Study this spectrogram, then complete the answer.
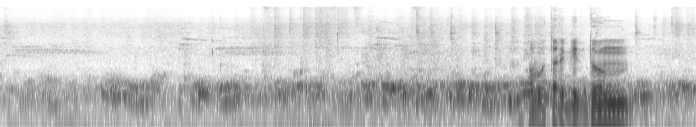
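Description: Pigeons coo softly with low, throaty rumbles.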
